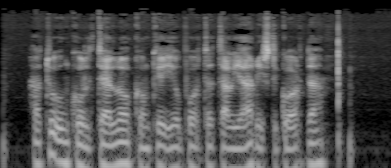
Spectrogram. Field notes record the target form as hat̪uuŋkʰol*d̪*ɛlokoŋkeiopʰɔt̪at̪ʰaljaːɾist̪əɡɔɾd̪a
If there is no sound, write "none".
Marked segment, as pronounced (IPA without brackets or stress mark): t̪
